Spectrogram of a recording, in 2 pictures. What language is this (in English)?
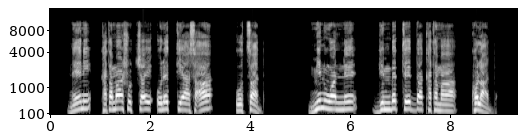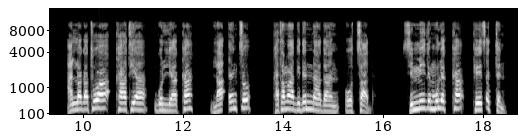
Dawro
